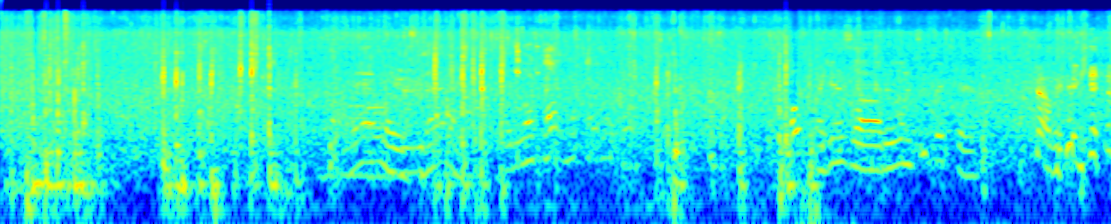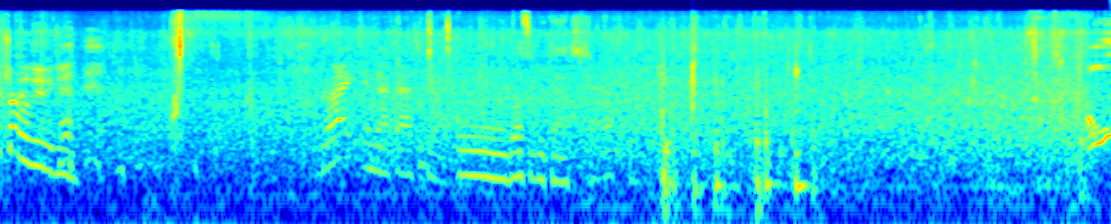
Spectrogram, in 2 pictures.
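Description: River water rushes steadily around a boat.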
